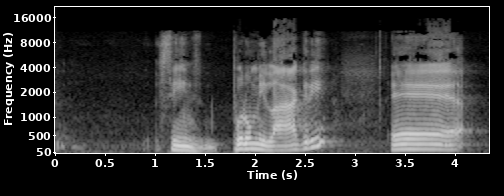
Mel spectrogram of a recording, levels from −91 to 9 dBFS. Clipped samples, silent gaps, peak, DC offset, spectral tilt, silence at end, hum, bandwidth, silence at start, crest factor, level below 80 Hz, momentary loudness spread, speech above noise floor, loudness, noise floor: under 0.1%; none; 0 dBFS; under 0.1%; -5.5 dB/octave; 0.25 s; none; 15 kHz; 0 s; 14 dB; -46 dBFS; 11 LU; 38 dB; -13 LUFS; -51 dBFS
